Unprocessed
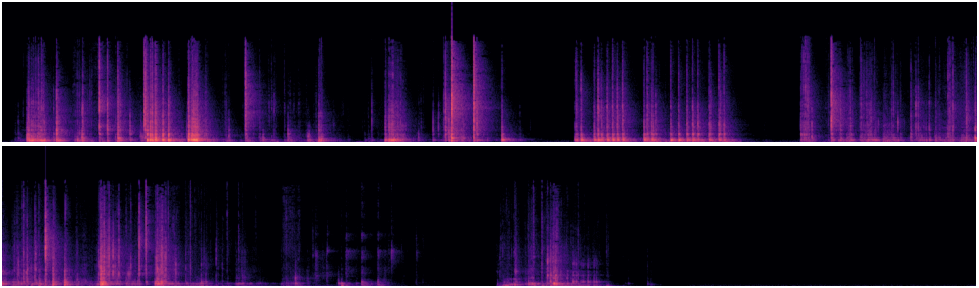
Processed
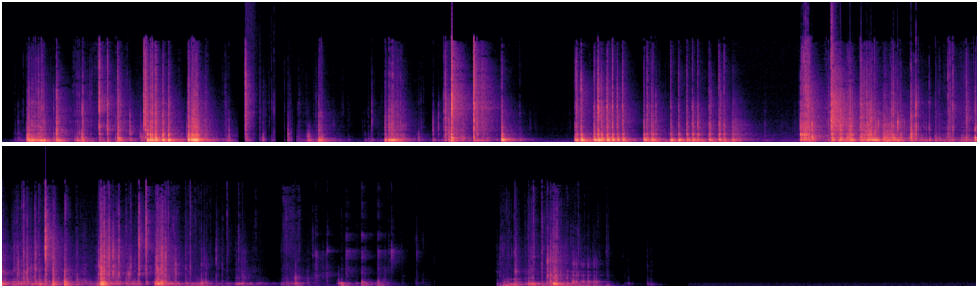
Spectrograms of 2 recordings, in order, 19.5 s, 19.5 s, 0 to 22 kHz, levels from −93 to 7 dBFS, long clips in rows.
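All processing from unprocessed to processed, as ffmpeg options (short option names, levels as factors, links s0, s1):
-filter_complex "[0:a]asettb=1/sr,asplit=3[s0][s1][s2];[s0]atrim=end=2.364[s3];[s1]atrim=start=2.36:end=2.95,asetpts=PTS-STARTPTS,afade=t=in:d=0.004:c=qsin,afade=t=out:st=0.586:d=0.004:c=qsin,highpass=270,aeval=exprs='sgn(val(0))*max(abs(val(0))-0.00141,0)':c=same[s4];[s2]atrim=start=2.946[s5];[s3][s4]acrossfade=d=0.004:c1=hsin:c2=qsin[s6];[s6][s5]acrossfade=d=0.004:c1=qsin:c2=hsin,asettb=1/sr,asplit=3[s7][s8][s9];[s7]atrim=end=4.794[s10];[s8]atrim=start=4.79:end=6.11,asetpts=PTS-STARTPTS,afade=t=in:d=0.004:c=qsin,afade=t=out:st=1.316:d=0.004:c=qsin,asubboost=boost=10:cutoff=67,acontrast=80[s11];[s9]atrim=start=6.106[s12];[s10][s11]acrossfade=d=0.004:c1=hsin:c2=qsin[s13];[s13][s12]acrossfade=d=0.004:c1=qsin:c2=hsin,asettb=1/sr,asplit=3[s14][s15][s16];[s14]atrim=end=7.304[s17];[s15]atrim=start=7.3:end=9.15,asetpts=PTS-STARTPTS,afade=t=in:d=0.004:c=qsin,afade=t=out:st=1.846:d=0.004:c=qsin,asplit=2[s18][s19];[s19]highpass=f=720:p=1,volume=20,asoftclip=type=tanh:threshold=0.251[s20];[s18][s20]amix=inputs=2:normalize=0,lowpass=f=2200:p=1,volume=0.501,highshelf=f=12000:g=5.5[s21];[s16]atrim=start=9.146[s22];[s17][s21]acrossfade=d=0.004:c1=hsin:c2=qsin[s23];[s23][s22]acrossfade=d=0.004:c1=qsin:c2=hsin,highpass=74,equalizer=f=410:t=o:w=1.6:g=5.5,volume=2.11"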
